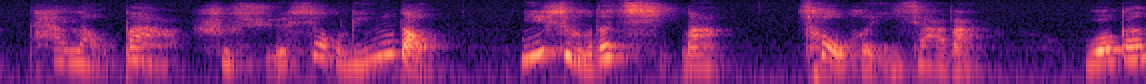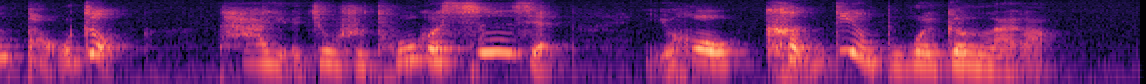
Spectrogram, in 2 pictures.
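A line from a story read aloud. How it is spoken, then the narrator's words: Lowered voice. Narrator (Chinese): 小依依压低声音说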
